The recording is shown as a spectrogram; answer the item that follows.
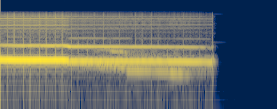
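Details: Wolf howling with one loud, sustained, steady tone that drifts slightly lower, joined by a fainter second falling voice, then ending abruptly.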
